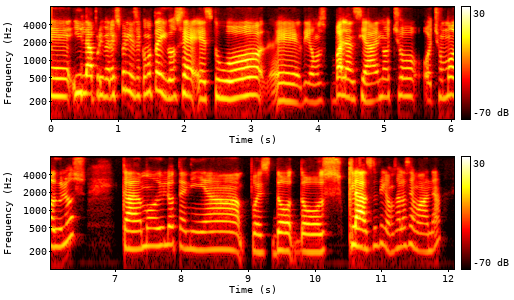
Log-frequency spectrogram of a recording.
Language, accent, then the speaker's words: Spanish; Colombia; lo que somos como colombianos.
